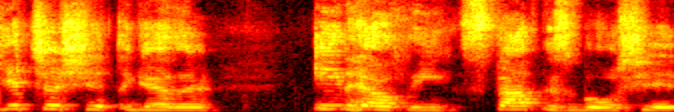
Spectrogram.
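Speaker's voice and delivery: ordinary delivery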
